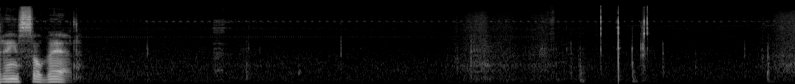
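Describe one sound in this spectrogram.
A bird preens its feathers with soft rustling.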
